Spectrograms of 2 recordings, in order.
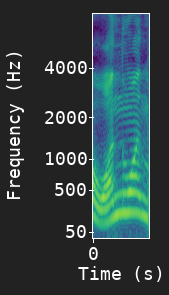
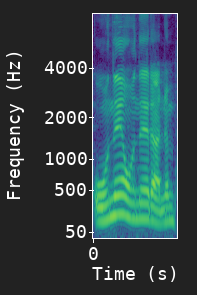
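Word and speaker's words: One One: 어, 영어로 보면 호카 원원 뭐 이렇게 보이는데 오네오네라는 발음인데 이게 사실은 뉴질랜드 어입니다.이 마오리 조이라는 족이 있죠.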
